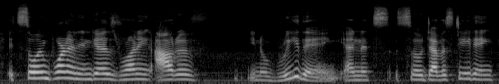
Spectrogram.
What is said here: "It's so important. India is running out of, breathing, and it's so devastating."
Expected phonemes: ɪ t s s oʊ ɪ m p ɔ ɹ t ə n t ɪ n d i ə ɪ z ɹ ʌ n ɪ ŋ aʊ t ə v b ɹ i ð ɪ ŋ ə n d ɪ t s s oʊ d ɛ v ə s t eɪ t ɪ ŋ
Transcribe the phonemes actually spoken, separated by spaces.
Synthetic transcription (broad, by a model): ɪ t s s oʊ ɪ m p ɔ ɹ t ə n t ɪ n d i ə ɪ z ɹ ʌ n ɪ ŋ aʊ t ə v b ɹ i ð ɪ ŋ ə n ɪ t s s oʊ d ɛ v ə s t eɪ t ɪ ŋ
